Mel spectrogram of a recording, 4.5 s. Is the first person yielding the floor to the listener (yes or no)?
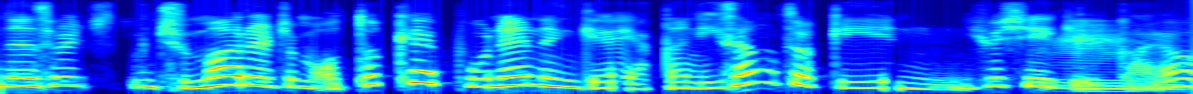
yes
